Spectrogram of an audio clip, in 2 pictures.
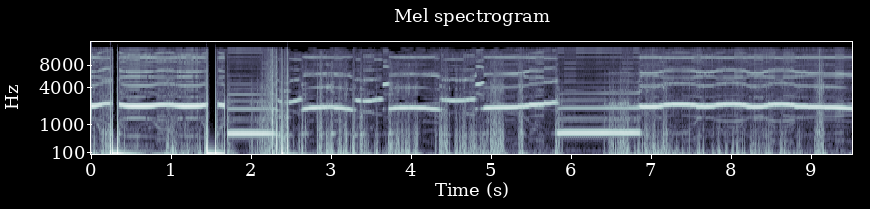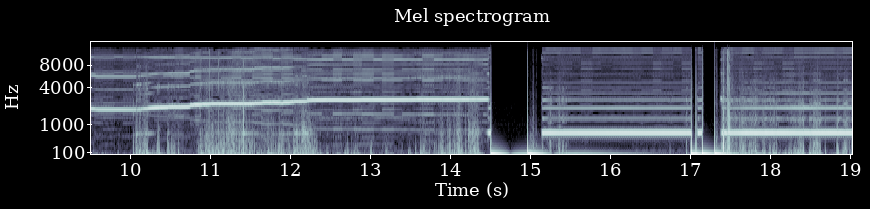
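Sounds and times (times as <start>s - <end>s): loud pops: 0.0s - 5.9s, 17.0s - 17.9s
audio feedback squeal: 0.0s - 19.0s.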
